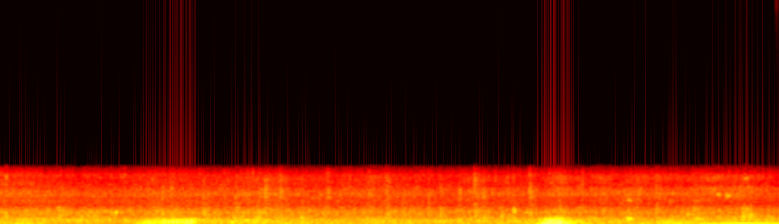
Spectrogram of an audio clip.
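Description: A small boat's engine hums steadily across the water.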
